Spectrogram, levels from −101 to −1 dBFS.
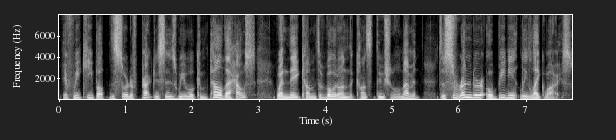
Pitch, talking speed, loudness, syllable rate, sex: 170 Hz, 205 wpm, -18 LUFS, 6.3 syllables/s, male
